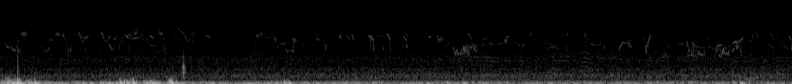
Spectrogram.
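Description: A captured wild juvenile crossbill calls repeatedly, giving a steady, irregular stream of short, high chirps over a low rumble of wind noise; no one speaks.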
